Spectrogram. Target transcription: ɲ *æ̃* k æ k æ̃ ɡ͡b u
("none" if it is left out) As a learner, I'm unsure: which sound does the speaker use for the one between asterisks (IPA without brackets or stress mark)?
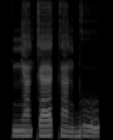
æ̃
